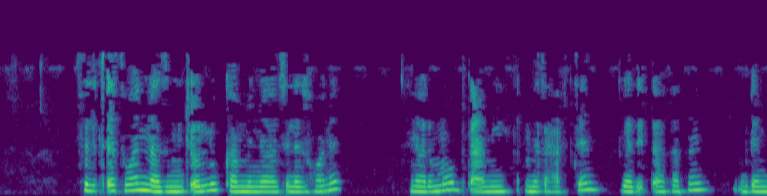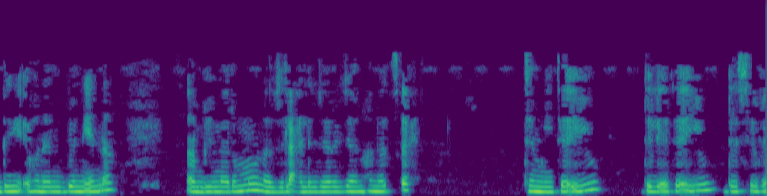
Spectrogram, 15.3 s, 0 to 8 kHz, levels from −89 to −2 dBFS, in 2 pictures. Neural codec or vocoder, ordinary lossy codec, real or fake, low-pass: vocoder, 44.1 kHz, 128 mel bands every 512 samples, BigVGAN v2; MP3, 24 kbps; fake; 7.2 kHz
